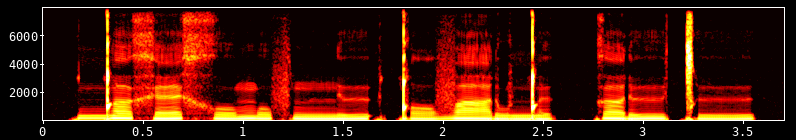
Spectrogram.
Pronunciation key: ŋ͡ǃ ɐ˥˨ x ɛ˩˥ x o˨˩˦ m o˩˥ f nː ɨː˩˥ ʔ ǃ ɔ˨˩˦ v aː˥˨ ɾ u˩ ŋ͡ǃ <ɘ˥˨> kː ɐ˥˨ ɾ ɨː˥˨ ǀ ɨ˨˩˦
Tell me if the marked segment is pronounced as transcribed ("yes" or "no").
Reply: no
